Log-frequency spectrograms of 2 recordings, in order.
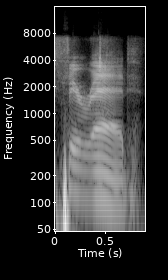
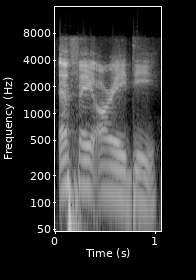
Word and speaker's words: farad: It's ferad. It's f a r a d. Farad. Sorry. Not like the animal.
